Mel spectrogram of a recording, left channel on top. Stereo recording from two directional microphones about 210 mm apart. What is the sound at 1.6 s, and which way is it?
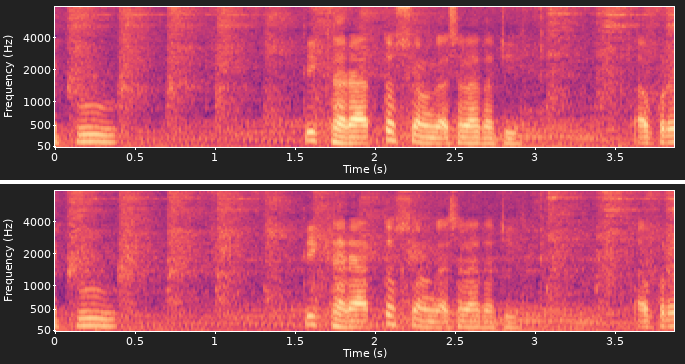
Speech, 25° left (ahead or behind).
